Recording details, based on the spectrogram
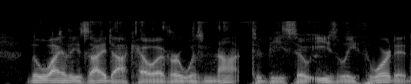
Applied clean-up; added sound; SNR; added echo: neural mask model Resemble Enhance denoiser.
